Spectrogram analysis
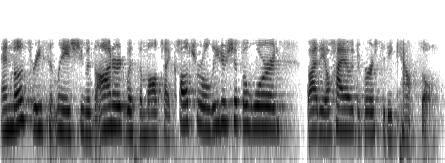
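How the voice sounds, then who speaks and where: An American woman hosts a talk and introduces the guest in an informal way. Her voice sits fairly high. The recording is narrow and phone-like, with some faint noise. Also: normal speed. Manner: jokey, self-deprecating. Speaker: host introducing a guest speaker. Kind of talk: informal spoken introduction to a live audience.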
